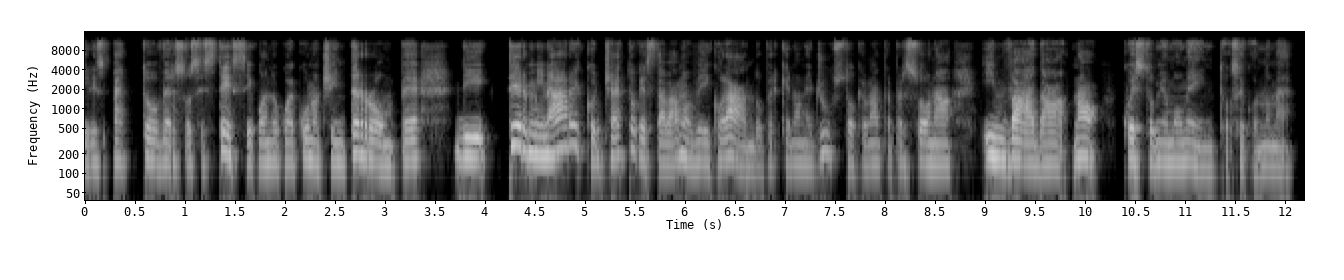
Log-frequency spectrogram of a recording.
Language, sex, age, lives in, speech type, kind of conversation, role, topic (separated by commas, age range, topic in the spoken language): Italian, female, 20-24, Italy, conversation, podcast, guest, Qual è il primo piccolo passo che posso fare per diventare più assertivo?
